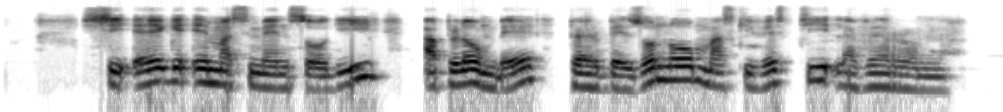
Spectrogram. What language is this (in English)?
Esperanto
